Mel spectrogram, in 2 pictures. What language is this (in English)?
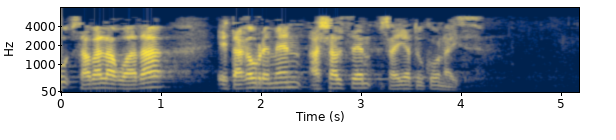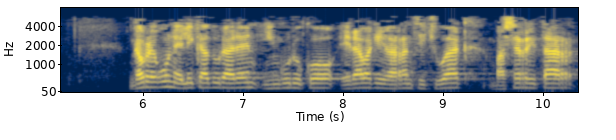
Basque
